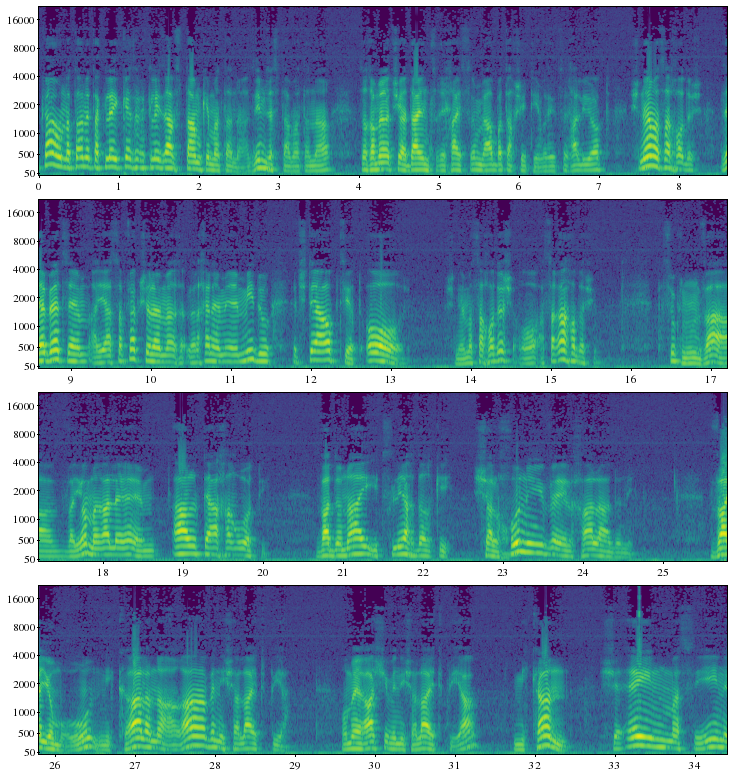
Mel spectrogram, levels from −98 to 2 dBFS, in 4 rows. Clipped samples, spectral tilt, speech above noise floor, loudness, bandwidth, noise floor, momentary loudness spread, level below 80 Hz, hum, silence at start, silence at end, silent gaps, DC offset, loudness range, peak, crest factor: under 0.1%; -7 dB/octave; 25 dB; -16 LUFS; over 20 kHz; -41 dBFS; 15 LU; -42 dBFS; none; 0 s; 0 s; none; under 0.1%; 4 LU; 0 dBFS; 16 dB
